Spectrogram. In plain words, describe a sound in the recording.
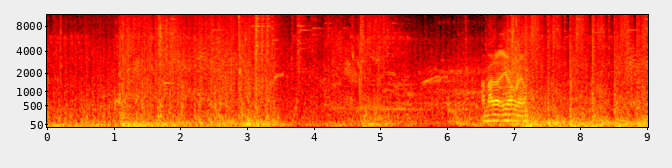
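Gunshots and blasts crackle in quick bursts.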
